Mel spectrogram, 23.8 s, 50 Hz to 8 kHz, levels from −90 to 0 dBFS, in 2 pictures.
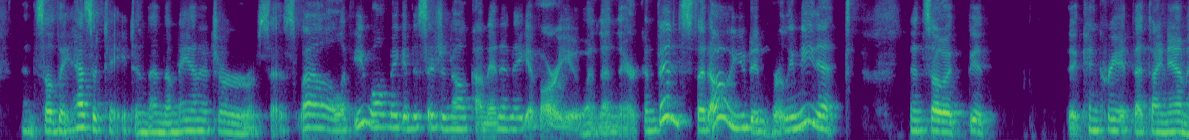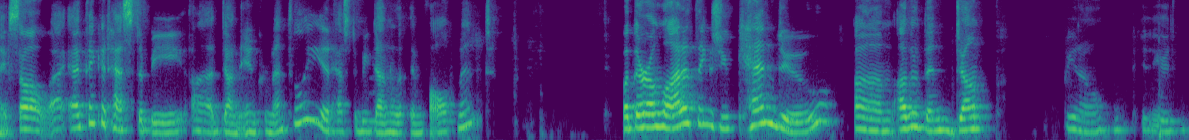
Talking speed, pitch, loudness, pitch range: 200 wpm, 200 Hz, -25 LUFS, 175-230 Hz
